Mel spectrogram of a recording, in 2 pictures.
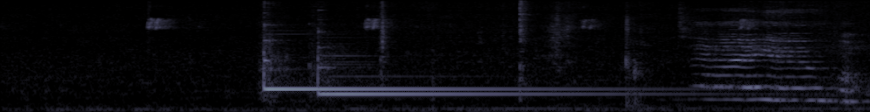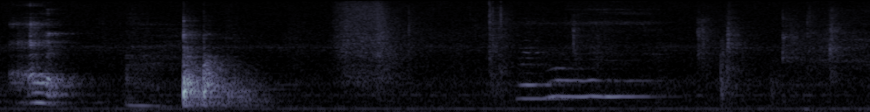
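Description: Two-note ding-dong doorbell chime, a higher note then a lower one, ringing out and fading over about a second and a half. A voice follows, then a short sharp burst of noise about five seconds in, the loudest sound here.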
